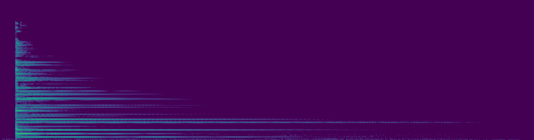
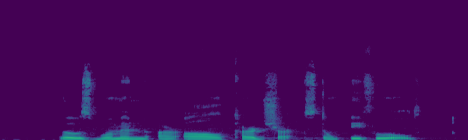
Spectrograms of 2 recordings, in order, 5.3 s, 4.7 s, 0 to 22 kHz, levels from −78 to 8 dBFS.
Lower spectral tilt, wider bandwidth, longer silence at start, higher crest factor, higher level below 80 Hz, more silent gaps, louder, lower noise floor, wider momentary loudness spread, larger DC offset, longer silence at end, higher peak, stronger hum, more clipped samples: second, 3.5 dB/octave vs -6.5 dB/octave; first, 16 kHz vs 12 kHz; second, 0.15 s vs 0.6 s; first, 28 dB vs 18 dB; about the same, -76 dBFS vs -72 dBFS; neither; first, -27 LUFS vs -30 LUFS; second, -70 dBFS vs -75 dBFS; first, 28 LU vs 10 LU; neither; first, 3.2 s vs 0.55 s; first, -4 dBFS vs -14 dBFS; neither; neither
